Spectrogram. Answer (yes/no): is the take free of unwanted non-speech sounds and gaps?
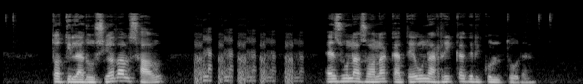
no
